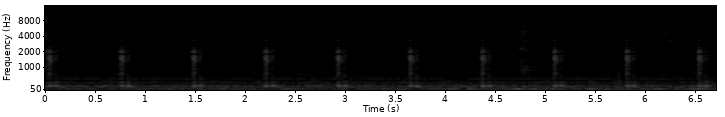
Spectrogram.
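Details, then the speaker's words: New diesel heater just installed in a Jayco Freedom caravan, heard from outside at start-up with glow plugs heating: steady, even dosing-pump ticks a little over once a second over a faint hum; normal fuel pump ticking. "Certainly kicking in. You can hear it ticking away outside, that's for sure. Here, it's ticking away to pump the fuel."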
